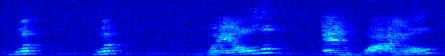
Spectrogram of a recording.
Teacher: our one sound with the WH that we learned is a little bit breathy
